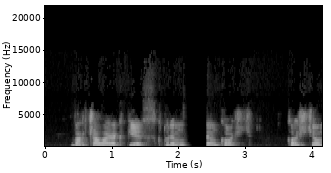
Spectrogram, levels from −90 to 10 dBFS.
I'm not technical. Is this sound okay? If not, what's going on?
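No. Around the two-second mark, at 1.95 to 2.00 s and again at 2.04 to 2.08 s, the speech gives two quick smears, like tiny wobbles. These are short concealed packet losses. About 20 milliseconds of the call arrived too late each time, so the receiving end patched each gap by stretching the last bit of sound and then blending back into the real speech.

Right after, from 2.08 to 2.43 s, the speech turns into a fading buzz or hiss that dies away to near silence for roughly a quarter of a second before speaking resumes. About a third of a second is simply gone. This is most likely a long network dropout: the connection stopped delivering sound, the receiver briefly extended the last sound, then had nothing left to play until the audio came back.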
